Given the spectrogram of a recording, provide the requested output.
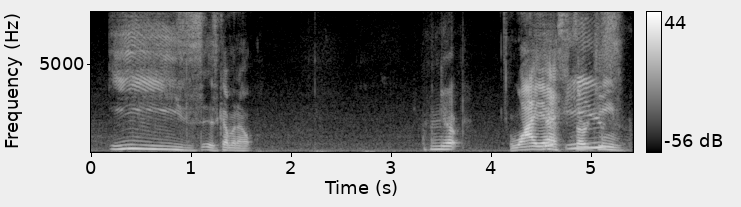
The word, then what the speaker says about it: Ys: So we got Ease. Ease is coming out.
